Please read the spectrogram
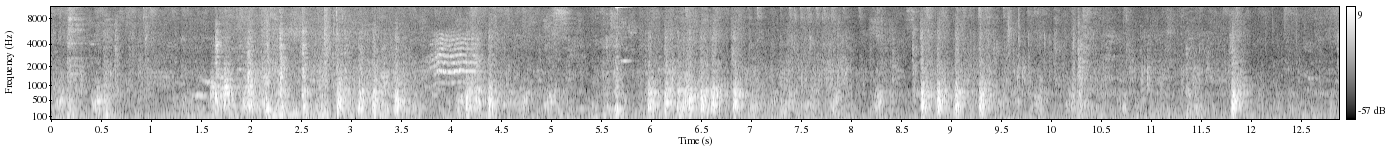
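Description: Passenger train running, heard from inside the carriage: a steady low rumble with irregular knocks and rattles from the wheels and car body. About four seconds in comes a brief high-pitched wavering cry.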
